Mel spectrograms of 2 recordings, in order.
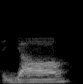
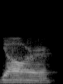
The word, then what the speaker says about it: Yao: They call themselves Yao, or more localized pronunciation is Yar.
